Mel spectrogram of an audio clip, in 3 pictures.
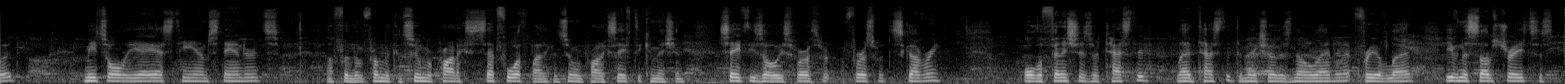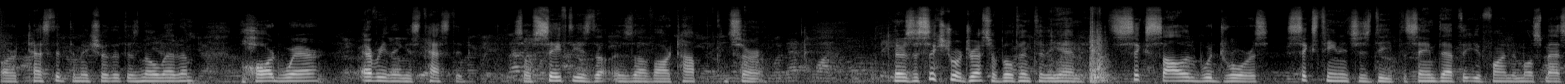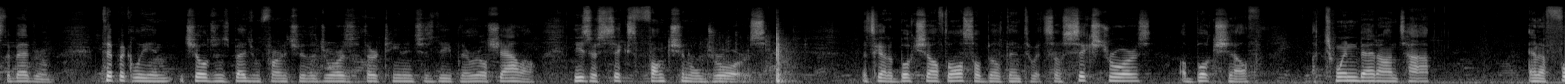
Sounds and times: Speech: 0.0s - 46.9s.

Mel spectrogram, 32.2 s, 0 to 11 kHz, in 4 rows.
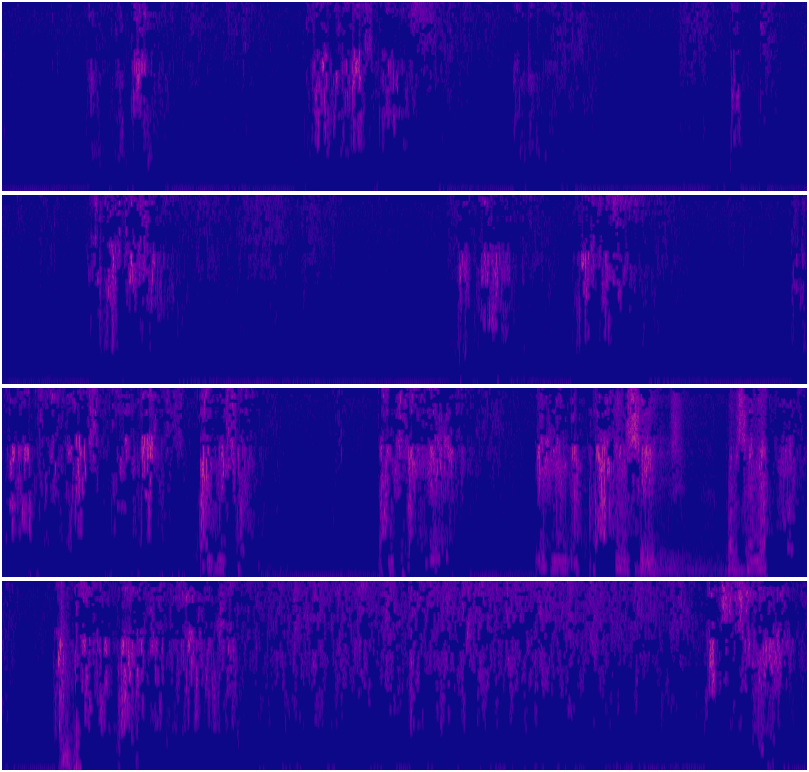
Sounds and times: Narration, monologue: 17.7s - 25.4s
Male speech, man speaking: 18.1s - 18.5s, 21.4s - 24.0s, 24.7s - 25.0s.

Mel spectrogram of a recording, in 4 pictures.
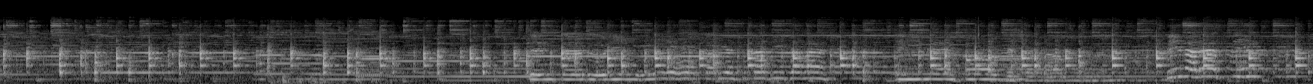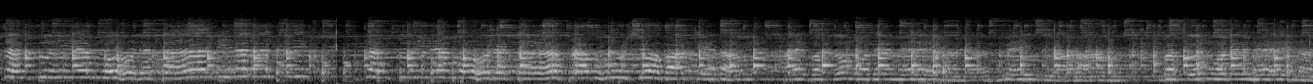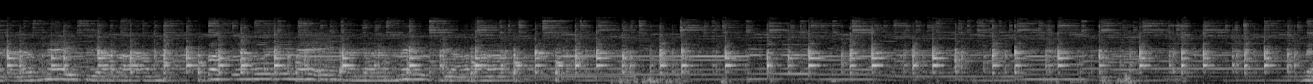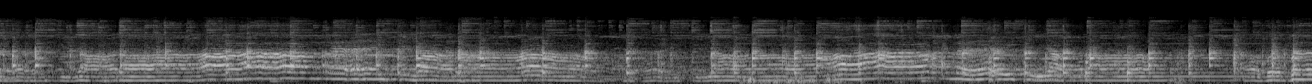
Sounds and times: Music: 0.0s - 52.5s
Male singing: 5.2s - 31.8s, 39.1s - 52.5s.

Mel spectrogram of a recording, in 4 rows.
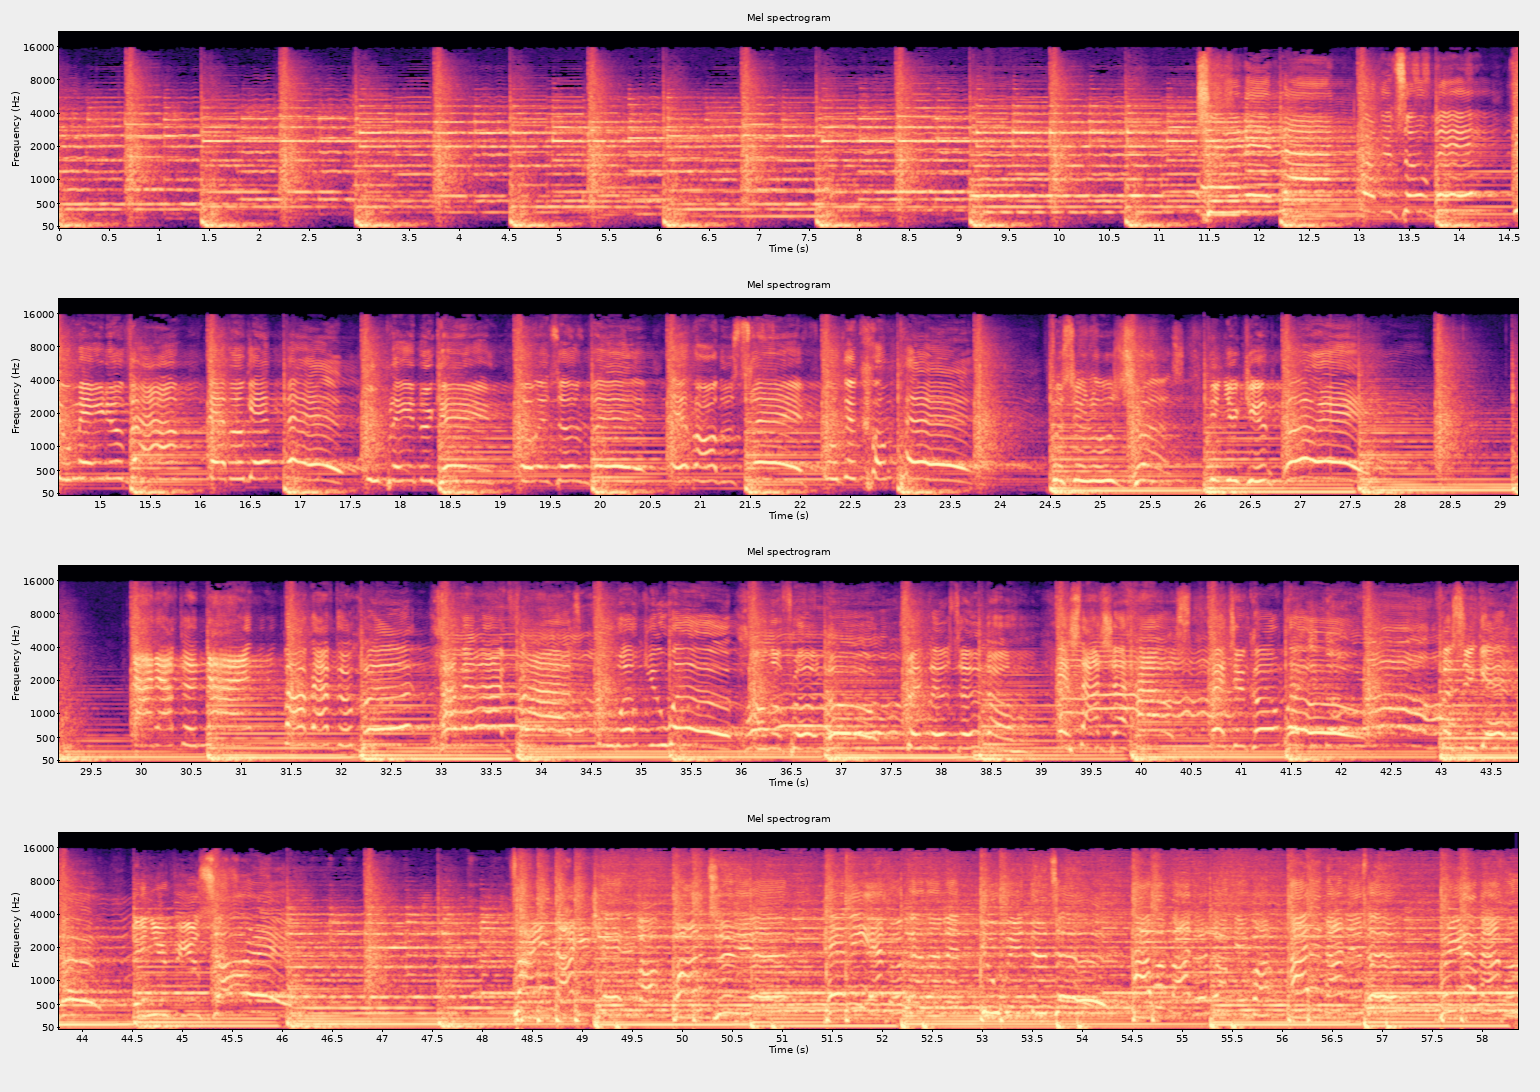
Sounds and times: Music: 0.0s - 58.3s.

